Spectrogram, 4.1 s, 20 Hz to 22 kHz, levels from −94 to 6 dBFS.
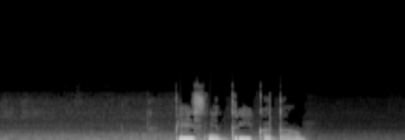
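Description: At 1.43 to 1.46 s there is a repeated buffer. New audio arrived late, so a piece about 11 ms long, which fits a 512-sample buffer, plays four times. Hard joins give a brief buzzing stutter, and about 30 ms of sound is lost.

From 1.8 to 2.37 s the speech shows microphone overload. Peaks run about 3 dB past the converter's limit, likely from input volume set too high. Under one percent of samples are flattened. The loudest syllables gain a harsh, crackling edge.

At 1.82 s the microphone volume is stepped down by about 4 dB. The level of speech and background drops at once. This is likely the call software reacting to the clipped peaks.

At 2.70 s a second repeated buffer sounds once more. It is a single extra 11 ms piece, heard as a short click.

At 2.82 s a further step down of about 8 dB follows. The whole sound falls abruptly quieter.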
